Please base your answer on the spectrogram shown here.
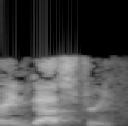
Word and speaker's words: industry: They need room to develop more industry. I said that oddly. Industry. I put the emphasis on the wrong syllable there for a second.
